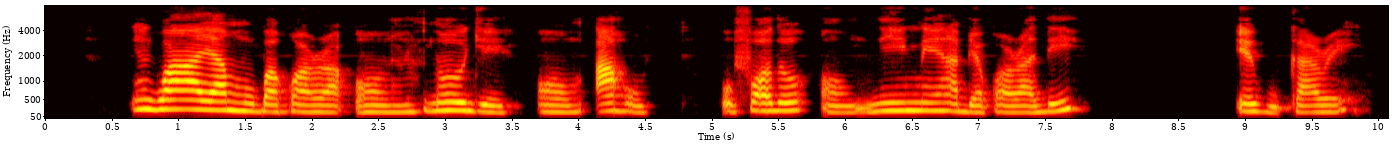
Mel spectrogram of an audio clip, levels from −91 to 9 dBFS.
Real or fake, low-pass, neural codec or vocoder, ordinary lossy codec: fake; none; codec, 16 kHz, 2 kbps, FunCodec, trained on LibriTTS, 25 frames a second; none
